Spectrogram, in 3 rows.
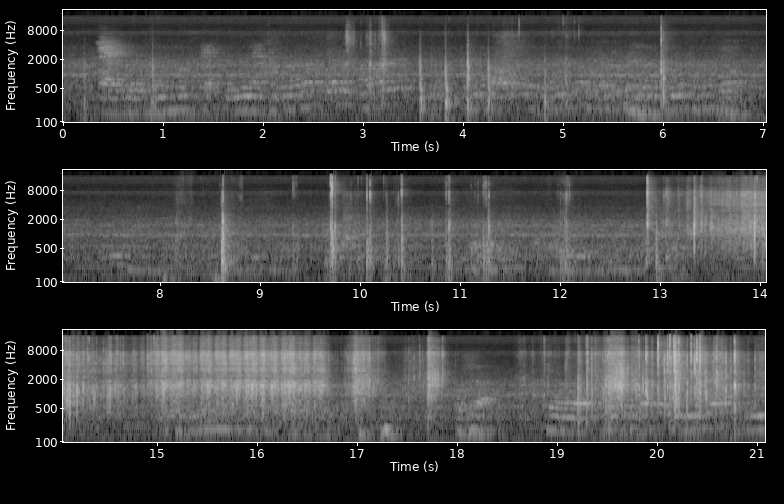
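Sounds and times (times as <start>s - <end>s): slime popping and crackling: 12.9s - 17.9s, 18.8s - 21.0s.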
